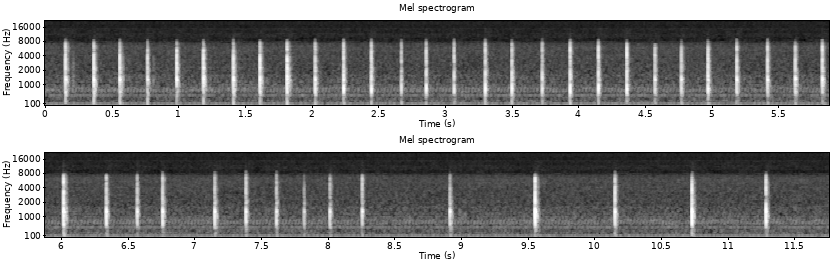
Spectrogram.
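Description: A single fingernail taps on a paper book about forty times, making short, dry, tick-like taps at a steady pace that slows and spreads out toward the end. A faint steady low hum sits underneath.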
